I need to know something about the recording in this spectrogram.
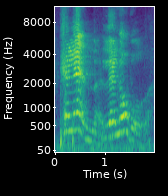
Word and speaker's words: Hélène Lenoble: She pronounces her name Hélène Lenoble. There is, like, accents in there. There is an accent over one of the E's, so I probably nailed it in pronunciation.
